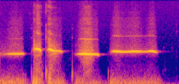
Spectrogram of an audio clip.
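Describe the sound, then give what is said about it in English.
A person whistles a short, simple tune of four clear notes, steady tones with a couple of quick rising slides in the middle, moderately loud with no talking. “Can you whistle?”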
